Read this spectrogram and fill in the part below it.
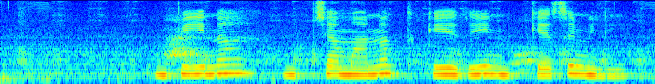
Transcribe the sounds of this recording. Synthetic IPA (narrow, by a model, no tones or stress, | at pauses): biːnaː | d͡ʒəmaːnət̪keɾiːnkɛːsemɪliː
